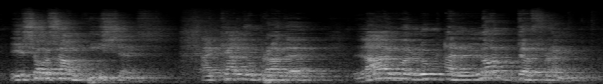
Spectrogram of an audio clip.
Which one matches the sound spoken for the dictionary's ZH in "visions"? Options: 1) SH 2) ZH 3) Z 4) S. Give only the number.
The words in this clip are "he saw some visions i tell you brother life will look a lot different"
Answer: 1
